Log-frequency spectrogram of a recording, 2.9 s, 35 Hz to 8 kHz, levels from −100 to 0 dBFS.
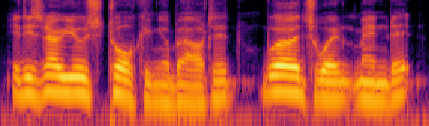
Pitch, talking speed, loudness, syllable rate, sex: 130 Hz, 230 wpm, -18 LUFS, 5.6 syllables/s, male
